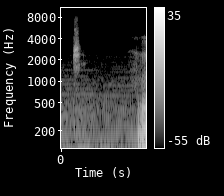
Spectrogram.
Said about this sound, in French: C'est un chat, là, ça, on l'entend.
